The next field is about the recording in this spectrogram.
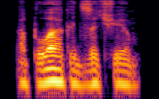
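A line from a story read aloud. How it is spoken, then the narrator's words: Quiet question. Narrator (Russian): тихо спросил Егоров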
